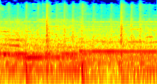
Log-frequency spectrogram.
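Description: Live band music: a guitar with a cajón slapped by hand, its strikes keeping a steady beat under held notes.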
